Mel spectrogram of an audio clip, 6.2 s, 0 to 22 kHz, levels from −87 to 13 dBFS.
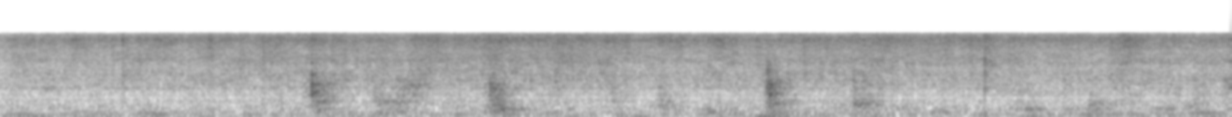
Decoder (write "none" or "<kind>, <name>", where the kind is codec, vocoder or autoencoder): codec, HILCodec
